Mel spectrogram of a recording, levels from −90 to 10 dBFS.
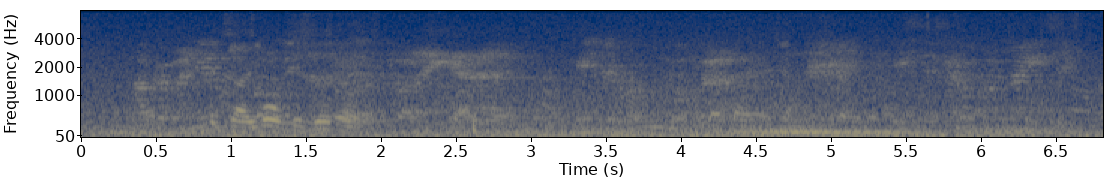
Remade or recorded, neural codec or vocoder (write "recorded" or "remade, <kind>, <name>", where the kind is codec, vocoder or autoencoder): recorded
